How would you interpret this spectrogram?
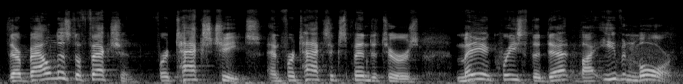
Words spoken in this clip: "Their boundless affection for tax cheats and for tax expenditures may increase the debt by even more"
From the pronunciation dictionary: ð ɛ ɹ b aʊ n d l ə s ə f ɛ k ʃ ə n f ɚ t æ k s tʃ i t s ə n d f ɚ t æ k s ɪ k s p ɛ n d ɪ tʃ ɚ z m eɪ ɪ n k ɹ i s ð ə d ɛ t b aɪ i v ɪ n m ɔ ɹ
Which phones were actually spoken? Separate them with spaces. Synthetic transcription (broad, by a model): ð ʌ ɹ b aʊ n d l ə s ə f ɛ k ʃ ə n f ɚ t æ k s tʃ i t s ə n f ɚ t æ k s ɪ k s p ɛ n d ɪ tʃ ɚ z m eɪ ɪ n k ɹ i s ð ə d ɛ t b aɪ i v ɪ n m ɔ ɹ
